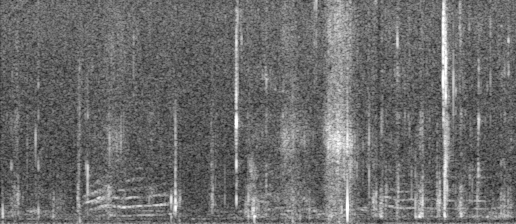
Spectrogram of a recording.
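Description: Close-miked eating sounds: chewing with wet mouth clicks and short sharp clicks scattered throughout. Faint wavering tones come and go in the background.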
